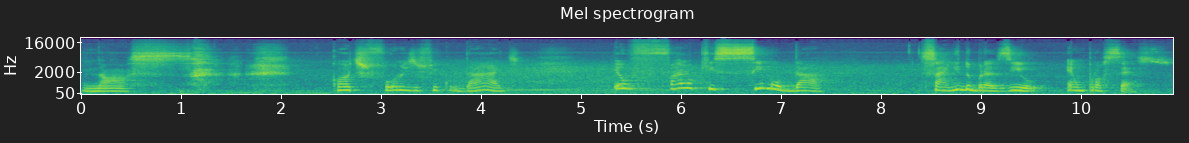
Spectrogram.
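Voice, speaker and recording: A woman with a Rio de Janeiro accent speaks at a very slow pace with long, frequent pauses, very wide pitch swings and very even loudness, over noticeable background noise. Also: medium pitch for a woman. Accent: Carioca Brazilian Portuguese. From Rio de Janeiro, Brazil. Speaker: nurse. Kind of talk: interview answer. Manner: relaxed, chatty.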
